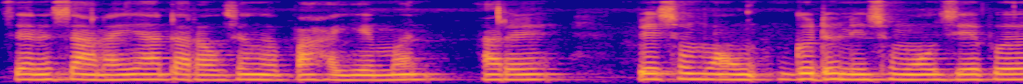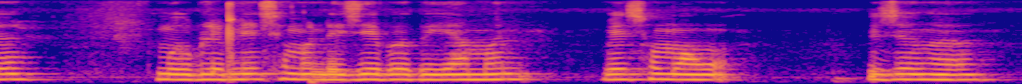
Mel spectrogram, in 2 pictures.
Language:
Bodo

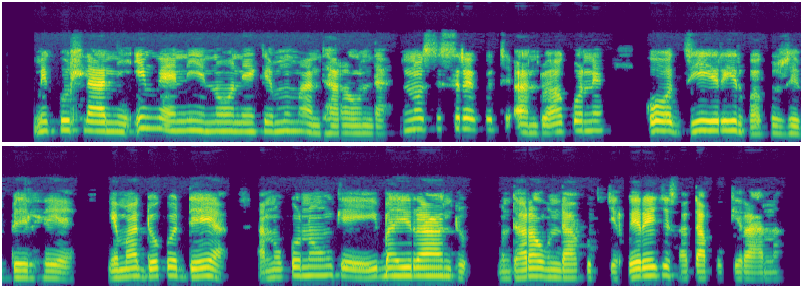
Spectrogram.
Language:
Ndau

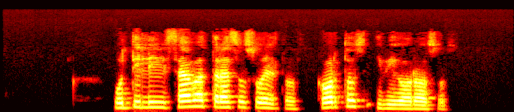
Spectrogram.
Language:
Spanish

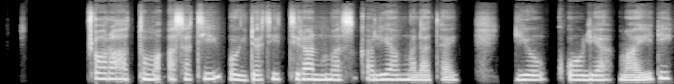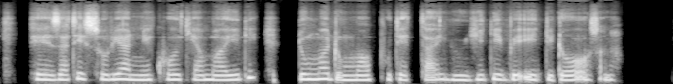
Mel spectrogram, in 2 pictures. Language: Wolaytta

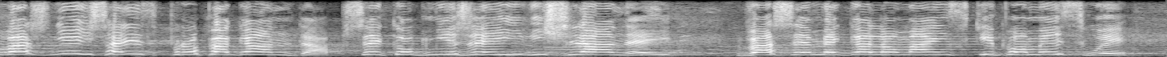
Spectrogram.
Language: Polish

